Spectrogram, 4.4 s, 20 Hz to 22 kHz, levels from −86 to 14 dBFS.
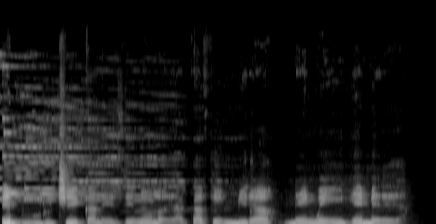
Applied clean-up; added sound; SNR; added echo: neural mask model RNNoise.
